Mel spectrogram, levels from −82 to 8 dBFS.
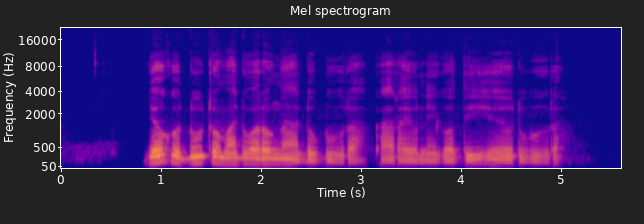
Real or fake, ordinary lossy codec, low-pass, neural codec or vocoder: real; none; none; none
